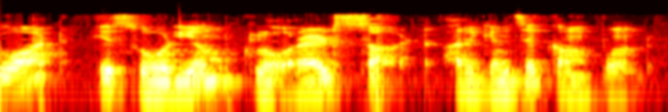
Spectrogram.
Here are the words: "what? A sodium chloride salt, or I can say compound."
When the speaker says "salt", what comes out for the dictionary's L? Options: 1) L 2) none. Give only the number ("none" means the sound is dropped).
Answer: 2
